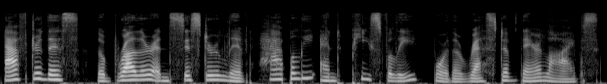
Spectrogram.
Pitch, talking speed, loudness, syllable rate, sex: 185 Hz, 160 wpm, -22 LUFS, 4.8 syllables/s, female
